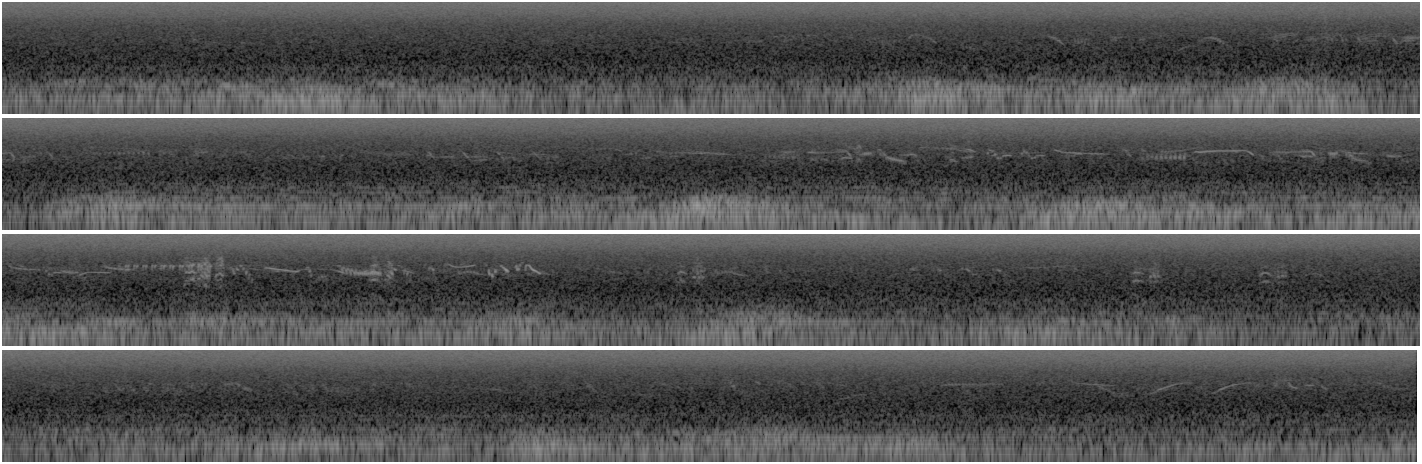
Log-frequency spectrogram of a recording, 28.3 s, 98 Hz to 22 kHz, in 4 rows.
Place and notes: Weimar, Deutschland - SuedWestPunkt
SeaM (Studio fuer elektroakustische Musik) klangorte - suedWestPunkt
Weimar, Germany, 23 April 2012, ~14:00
